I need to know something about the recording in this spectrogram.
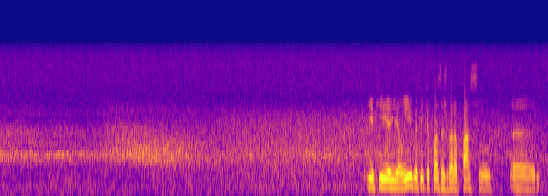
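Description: A large crowd murmurs and roars steadily in a big open stadium.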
